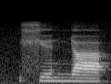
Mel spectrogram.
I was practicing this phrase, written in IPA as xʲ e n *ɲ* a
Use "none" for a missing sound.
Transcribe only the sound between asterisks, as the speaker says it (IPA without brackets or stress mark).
ɲ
